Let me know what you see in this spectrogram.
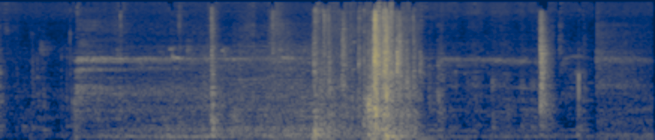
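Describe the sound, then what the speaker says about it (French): The sliding door of a camper van rolls open with a rumbling slide and a solid clunk as it reaches the end, followed by a smaller click, close up with no one talking. "Maintenant, la porte se rouvre bien."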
